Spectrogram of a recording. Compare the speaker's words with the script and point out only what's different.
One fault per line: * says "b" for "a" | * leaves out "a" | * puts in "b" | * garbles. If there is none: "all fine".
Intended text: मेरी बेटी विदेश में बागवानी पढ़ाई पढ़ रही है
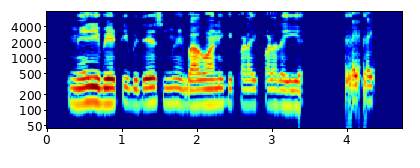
* puts in "की"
